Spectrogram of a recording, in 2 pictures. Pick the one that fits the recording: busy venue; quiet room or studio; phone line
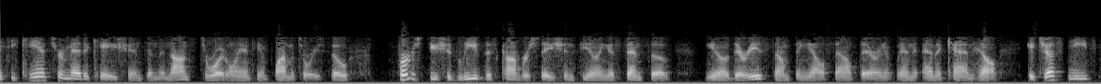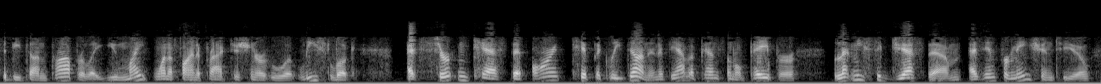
phone line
